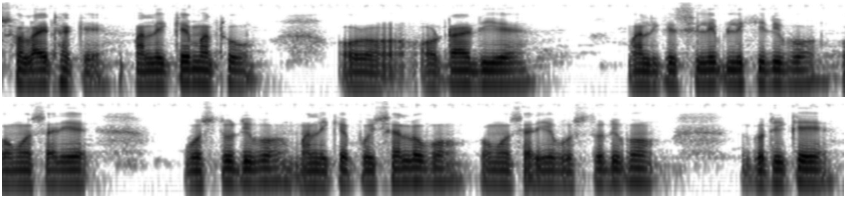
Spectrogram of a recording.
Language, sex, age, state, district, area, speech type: Assamese, male, 45-60, Assam, Udalguri, rural, spontaneous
